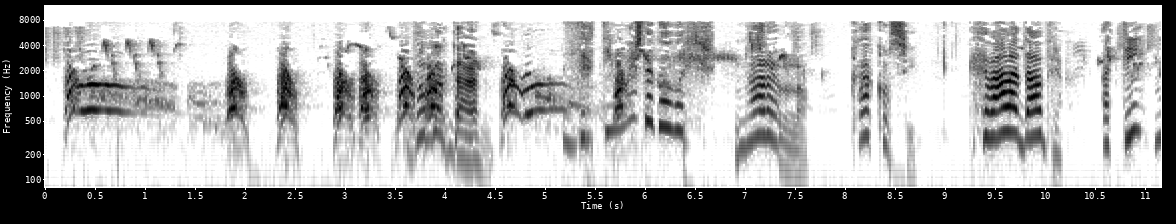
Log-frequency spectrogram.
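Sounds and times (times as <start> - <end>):
dog barking: 0.2 - 6.1
speech: 3.7 - 4.6, 5.2 - 8.8, 9.4 - 11.1.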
